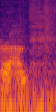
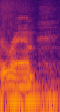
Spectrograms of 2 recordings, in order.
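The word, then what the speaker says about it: Rahm: You got, um, I mean, you just got John Ram, John Ram, or uh, his name is Ram. That's not John Rom, Um, it's spelled Rom. I think he's supposed to pronounce it Ram.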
